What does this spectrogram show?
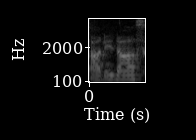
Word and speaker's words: Adidas: which is adidas but actually it's pronounced Audie das cuz it's named after Adi Dassler and his brother who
